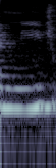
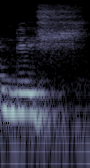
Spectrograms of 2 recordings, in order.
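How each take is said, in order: First: The word ends in a 'ch' sound. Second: The word ends in an 'sh' sound. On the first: The speaker calls it wrong. "मैंने नीच बोलते भी सुन लिया है" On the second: The speaker calls it right. "लेकिन ये word जो है ये है निश"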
